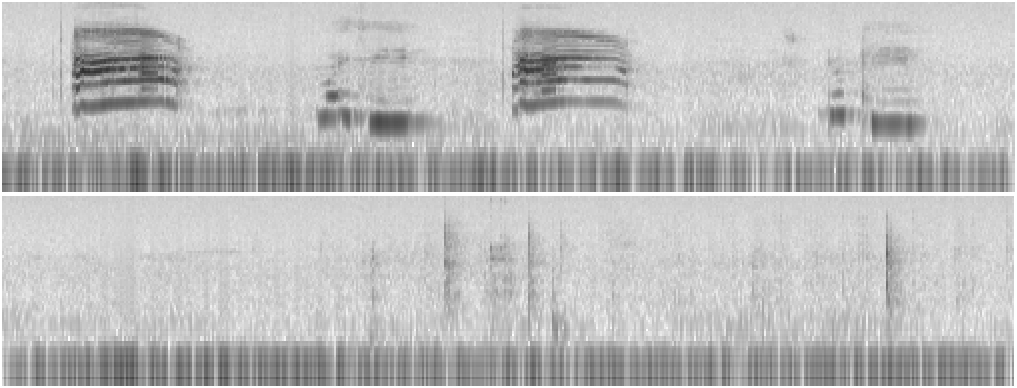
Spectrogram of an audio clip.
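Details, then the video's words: Pet cat meowing indoors while exchanging affections with its owner, who asks if it is hungry. Two loud bright rising-falling meows near the start, short chirpy murmurs between, then quiet room noise with faint clicks and rustles. "Katze Frida redet mit mir! Cat Frida talks to me!"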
